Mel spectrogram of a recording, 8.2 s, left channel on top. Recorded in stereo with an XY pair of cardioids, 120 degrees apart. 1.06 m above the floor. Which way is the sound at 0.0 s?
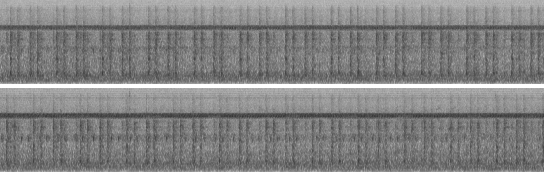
30° right.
